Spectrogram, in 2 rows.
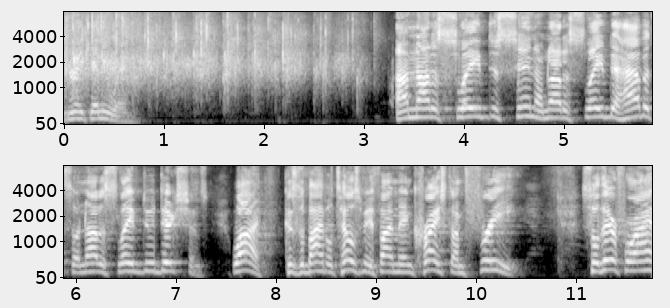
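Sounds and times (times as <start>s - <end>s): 
speech: 0.0s - 0.8s, 3.3s - 11.7s
audience clapping: 0.0s - 3.3s.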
